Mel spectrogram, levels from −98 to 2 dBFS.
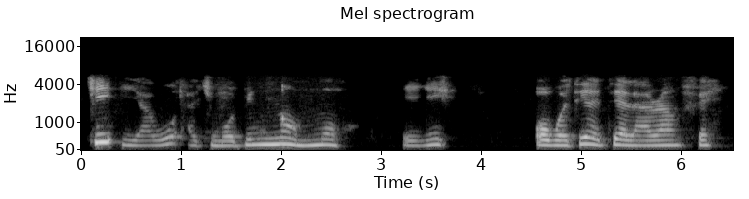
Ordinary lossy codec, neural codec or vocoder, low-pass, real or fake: Opus, 32 kbps; none; 5.4 kHz; real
